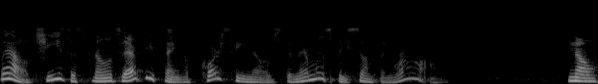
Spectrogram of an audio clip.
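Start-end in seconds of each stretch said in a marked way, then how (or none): 0.0-4.4 very soft, hushed, uptight fundamentalist church lady voice. Speaker voicing an imagined objection, uptight fundamentalist lady voice. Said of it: "That's the voice of the uptight fundamentalist lady".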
